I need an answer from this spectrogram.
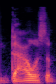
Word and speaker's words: Daoism: Uh before it was called like taoism, but it's technically supposed to be daoism because of what you call hanupin.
